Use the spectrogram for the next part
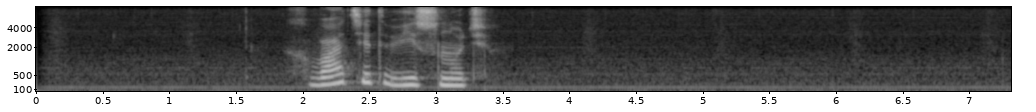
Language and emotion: Russian, neutral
